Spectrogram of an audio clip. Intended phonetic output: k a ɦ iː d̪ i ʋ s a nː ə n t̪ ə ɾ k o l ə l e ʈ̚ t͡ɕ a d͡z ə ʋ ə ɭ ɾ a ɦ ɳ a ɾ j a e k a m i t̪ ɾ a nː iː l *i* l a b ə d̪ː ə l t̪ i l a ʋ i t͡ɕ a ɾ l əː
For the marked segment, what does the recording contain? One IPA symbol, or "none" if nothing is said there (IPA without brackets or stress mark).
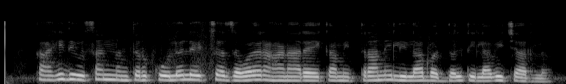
i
